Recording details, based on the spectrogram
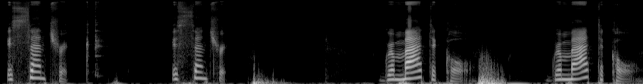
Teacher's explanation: The accent falls on the syllable just before suffix.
